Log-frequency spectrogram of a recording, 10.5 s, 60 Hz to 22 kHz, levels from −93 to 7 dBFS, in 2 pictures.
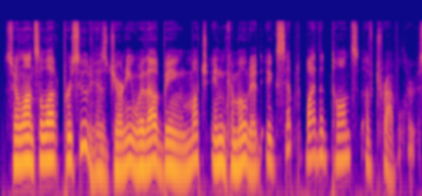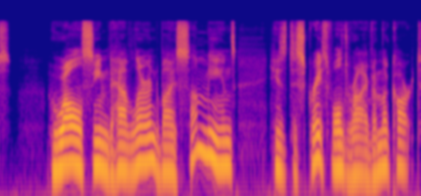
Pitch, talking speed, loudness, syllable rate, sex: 155 Hz, 170 wpm, -18 LUFS, 5.0 syllables/s, male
